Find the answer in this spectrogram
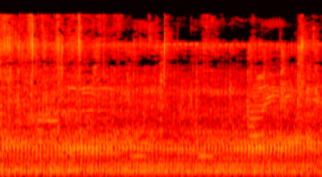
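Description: A steady engine drone with a fine, even pulse.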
